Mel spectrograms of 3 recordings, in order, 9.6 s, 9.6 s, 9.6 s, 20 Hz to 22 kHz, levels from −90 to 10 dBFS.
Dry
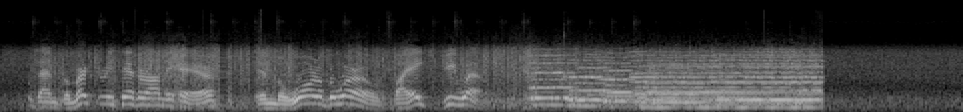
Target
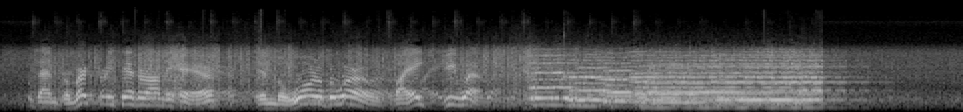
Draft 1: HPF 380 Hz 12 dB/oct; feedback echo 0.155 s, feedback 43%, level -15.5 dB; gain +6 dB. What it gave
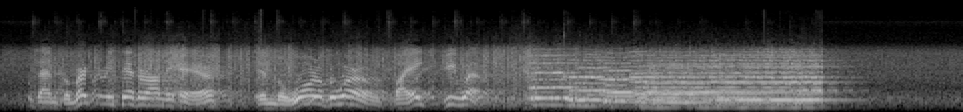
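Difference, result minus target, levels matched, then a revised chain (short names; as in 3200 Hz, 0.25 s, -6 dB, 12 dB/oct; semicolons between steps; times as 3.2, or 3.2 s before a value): echo 80 ms early
HPF 380 Hz 12 dB/oct; feedback echo 0.235 s, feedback 43%, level -15.5 dB; gain +6 dB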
